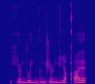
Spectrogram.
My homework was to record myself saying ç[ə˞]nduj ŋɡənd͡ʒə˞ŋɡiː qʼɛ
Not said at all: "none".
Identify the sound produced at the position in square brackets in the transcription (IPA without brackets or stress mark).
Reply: ə˞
